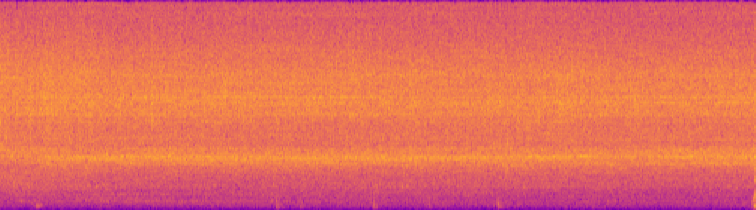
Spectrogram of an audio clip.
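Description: A steady, even hiss with a thin high tone running through it, and a few faint clicks.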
